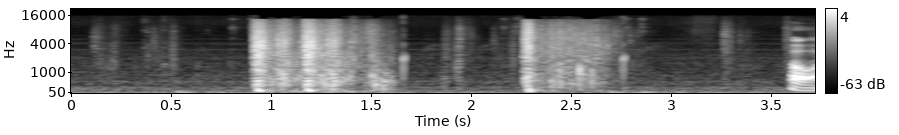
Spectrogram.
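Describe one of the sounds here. A block of sand crumbles as it is dug out.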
